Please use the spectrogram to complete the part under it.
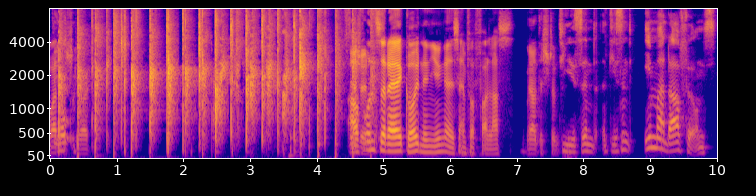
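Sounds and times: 
speech: 0:00.0 - 0:00.7, 0:04.6 - 0:10.0
hand clapping: 0:00.0 - 0:05.0.

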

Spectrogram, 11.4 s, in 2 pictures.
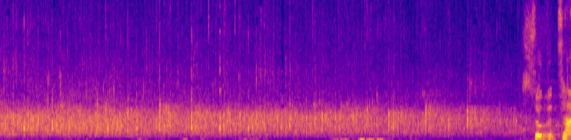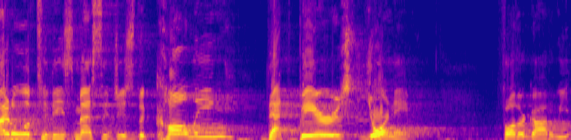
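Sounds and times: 
audience applause: 0:00.0 - 0:05.7
speech: 0:05.3 - 0:09.9, 0:10.8 - 0:11.4.

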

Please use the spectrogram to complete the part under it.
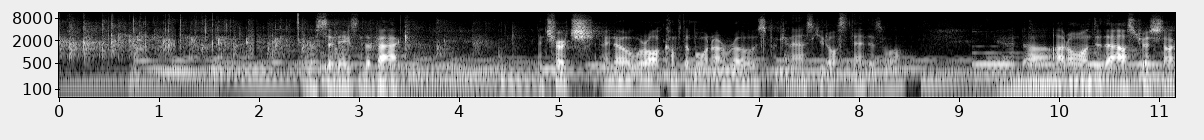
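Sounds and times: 
audience applause: 0:00.0 - 0:04.6
speech: 0:02.6 - 0:03.8, 0:04.8 - 0:08.6, 0:09.6 - 0:11.1.

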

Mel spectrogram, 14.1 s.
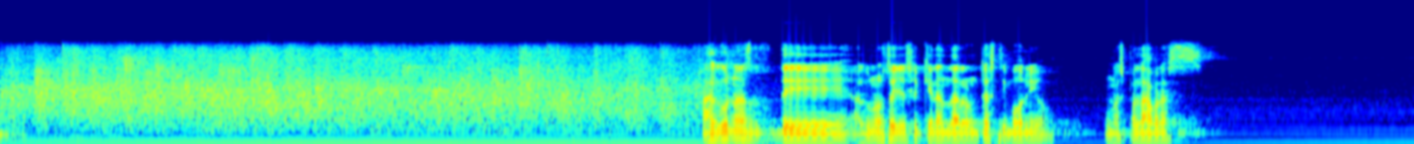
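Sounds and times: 
audience applause of welcome: 0:00.0 - 0:07.5
speech: 0:07.0 - 0:12.0.

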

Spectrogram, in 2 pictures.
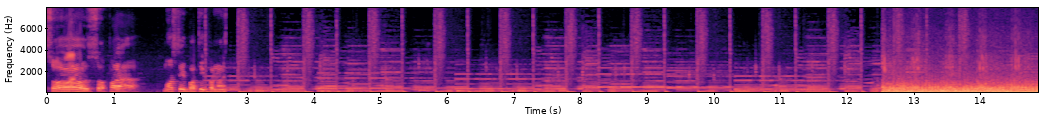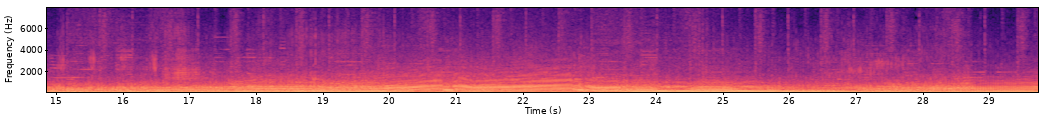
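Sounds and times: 
speech: 0:00.0 - 0:03.3
kart engine revving on a racing track video: 0:12.5 - 0:29.7.

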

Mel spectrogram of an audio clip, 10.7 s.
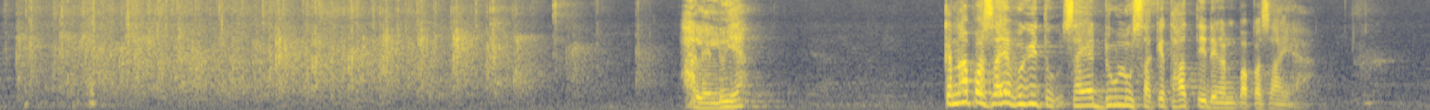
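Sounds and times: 
audience applause: 0:00.0 - 0:05.0
speech: 0:05.2 - 0:05.7, 0:07.1 - 0:10.0.

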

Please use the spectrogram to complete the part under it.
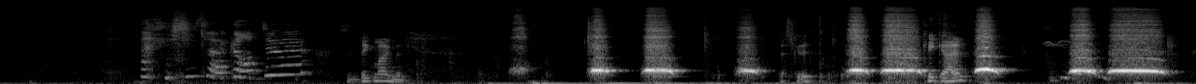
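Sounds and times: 
speech: 0:03.5 - 0:04.3, 0:07.8 - 0:08.4, 0:09.3 - 0:10.0
person whistling like a steam train whistle: 0:05.9 - 0:07.7, 0:08.4 - 0:11.8.

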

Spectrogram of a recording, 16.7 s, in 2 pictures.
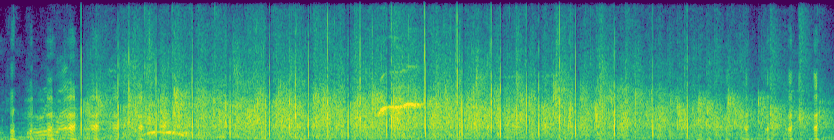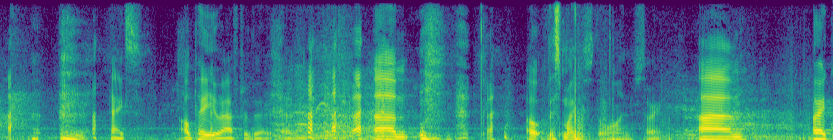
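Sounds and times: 
laughter: 0:00.0 - 0:01.9, 0:07.0 - 0:09.5, 0:11.0 - 0:13.5, 0:15.1 - 0:16.5
speech: 0:00.1 - 0:01.5, 0:09.6 - 0:12.8, 0:13.6 - 0:15.9, 0:16.5 - 0:16.6
audience applause: 0:00.5 - 0:08.6.

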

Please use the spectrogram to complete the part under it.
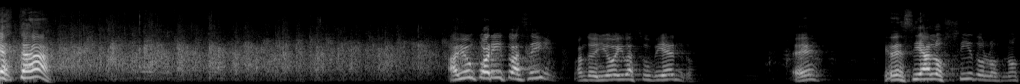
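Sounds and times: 
audience applause: 0:00.0 - 0:05.0
speech: 0:00.2 - 0:00.7, 0:04.5 - 0:07.0, 0:07.9 - 0:10.1.

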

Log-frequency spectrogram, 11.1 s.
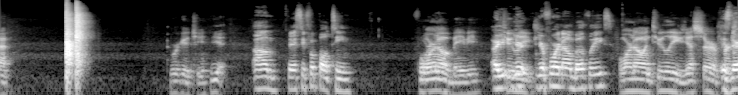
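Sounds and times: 
speech: 0:00.0 - 0:00.2, 0:02.6 - 0:05.4, 0:06.3 - 0:11.0
hands clapping: 0:01.0 - 0:01.4.

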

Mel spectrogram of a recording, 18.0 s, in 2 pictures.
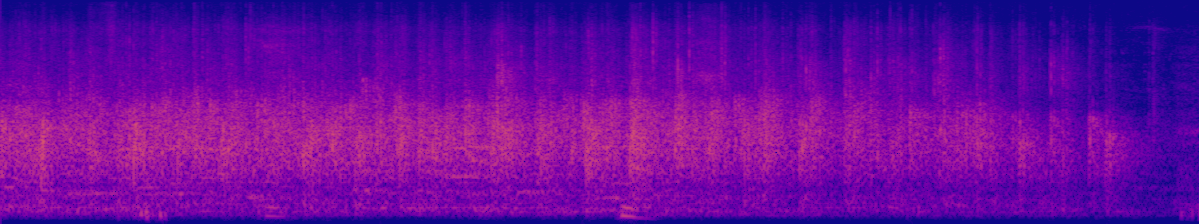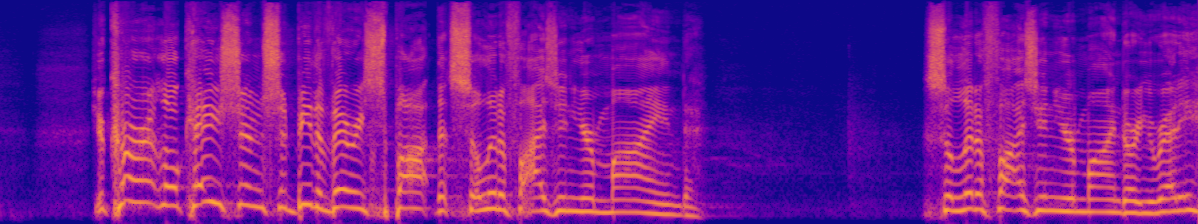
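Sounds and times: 
audience clapping hands: 0:00.0 - 0:09.0
speech: 0:09.7 - 0:14.3, 0:16.0 - 0:17.9.

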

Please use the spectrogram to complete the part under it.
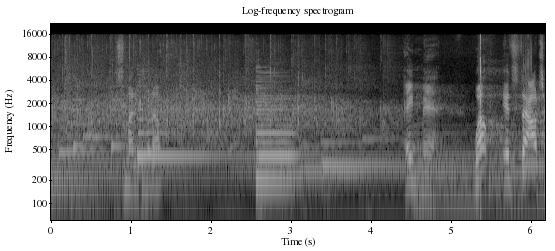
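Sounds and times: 
audience clapping hands: 0:00.0 - 0:04.8
speech: 0:00.9 - 0:01.5, 0:02.6 - 0:03.2, 0:04.4 - 0:06.1.

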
